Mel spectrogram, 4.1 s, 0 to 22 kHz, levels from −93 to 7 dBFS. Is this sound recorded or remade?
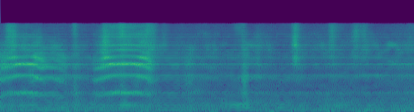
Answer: remade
